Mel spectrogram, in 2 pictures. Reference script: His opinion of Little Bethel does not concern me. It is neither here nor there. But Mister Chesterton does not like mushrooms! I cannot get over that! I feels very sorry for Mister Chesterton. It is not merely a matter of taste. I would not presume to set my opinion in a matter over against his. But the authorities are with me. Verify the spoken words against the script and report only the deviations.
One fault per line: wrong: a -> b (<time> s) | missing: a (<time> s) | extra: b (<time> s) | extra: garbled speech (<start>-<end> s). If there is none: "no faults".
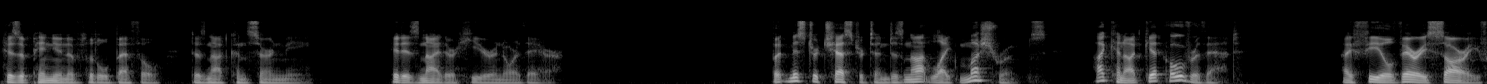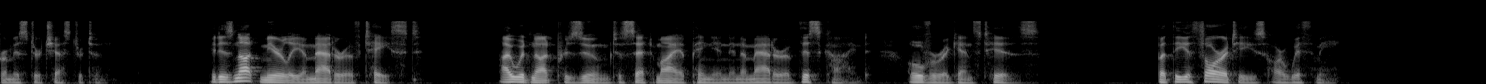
wrong: feels -> feel (13.5 s)
extra: of this kind (22.7 s)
